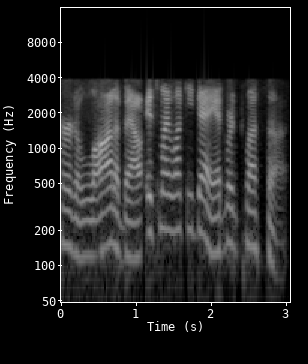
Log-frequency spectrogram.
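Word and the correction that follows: Plesa: Eddie Pleza. It's pronounced Pleza.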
